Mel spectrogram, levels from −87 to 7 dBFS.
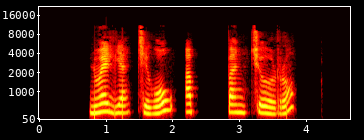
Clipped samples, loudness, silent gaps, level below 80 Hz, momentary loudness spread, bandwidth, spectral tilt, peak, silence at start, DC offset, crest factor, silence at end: under 0.1%; -15 LUFS; 2.07-2.19 s, 2.41-2.83 s; -52 dBFS; 7 LU; 11.5 kHz; -3 dB/octave; 0 dBFS; 0.75 s; under 0.1%; 18 dB; 0.85 s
